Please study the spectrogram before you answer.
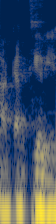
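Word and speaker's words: Al-Kathiri: Kalau tulisannya itu Al-Kasiri, tapi juga kemudian dibacanya Al-Katiri State Hadramaut seperti itu.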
